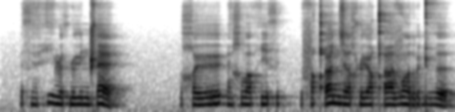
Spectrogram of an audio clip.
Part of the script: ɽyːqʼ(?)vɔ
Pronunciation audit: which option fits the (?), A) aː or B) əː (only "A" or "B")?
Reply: B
